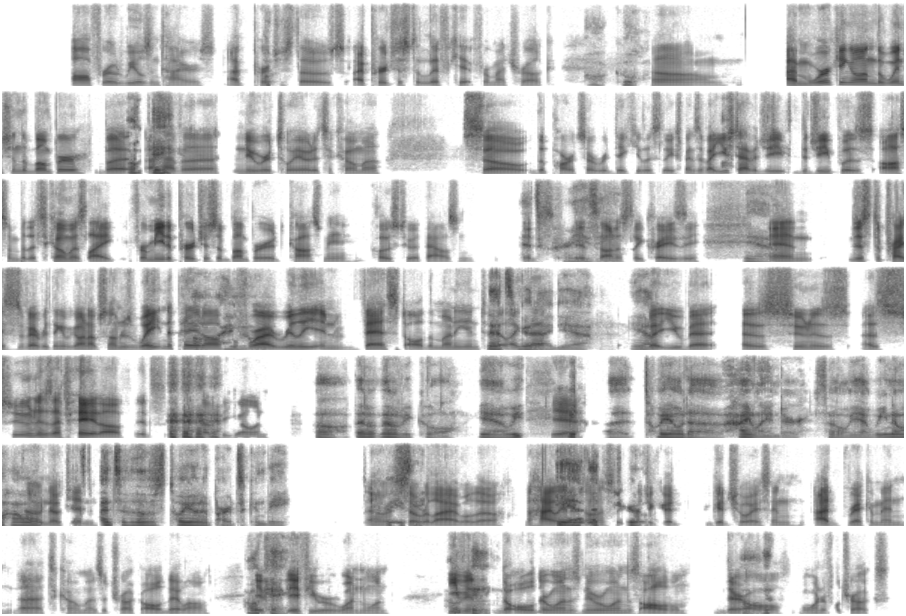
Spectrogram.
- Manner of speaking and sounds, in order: other background noise; laughing while speaking: "as I pay"; chuckle
- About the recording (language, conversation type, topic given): English, unstructured, What factors influence your choice between going out or staying in for the evening?
- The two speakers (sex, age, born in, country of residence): male, 25-29, United States, United States; male, 55-59, United States, United States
